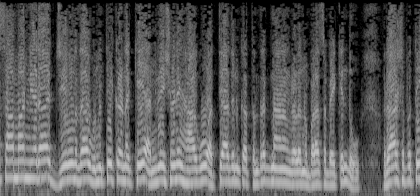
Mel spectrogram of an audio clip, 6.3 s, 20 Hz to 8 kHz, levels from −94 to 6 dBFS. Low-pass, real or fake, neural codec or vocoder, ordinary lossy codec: none; real; none; none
